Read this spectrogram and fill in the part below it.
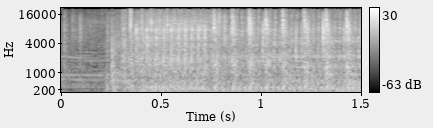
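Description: A classic Japanese barn-find motorbike engine catches and runs, a loud rapid rattling putter that starts abruptly and continues steadily, close by.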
